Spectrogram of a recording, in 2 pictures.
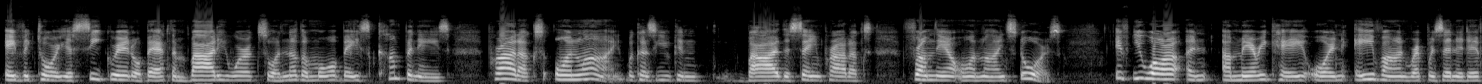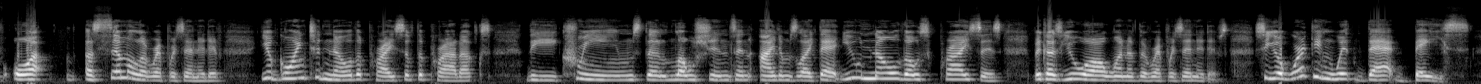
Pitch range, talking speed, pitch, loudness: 185-230 Hz, 150 wpm, 205 Hz, -15 LUFS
